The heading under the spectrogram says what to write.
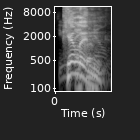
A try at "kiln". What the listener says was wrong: Kiln. You put extra letters in there. Kiln. Kiln.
